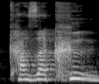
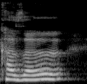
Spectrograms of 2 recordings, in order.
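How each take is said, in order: First: The middle consonant is a hard k sound. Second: The middle consonant is a soft gliding sound. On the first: The speaker calls it wrong. "like that's like a force" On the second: The speaker calls it right. "that's softer"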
